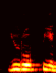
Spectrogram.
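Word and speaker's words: European: यूरोपियन में ई आप सबको पता होगा बच्चों की ई जो है साइलेंट होता है, उसके बाद यू है, यूरोपियन यहाँ य की साउंड आ रही है, ना कि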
